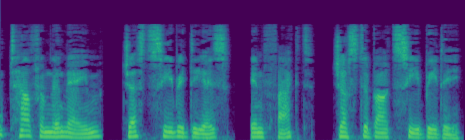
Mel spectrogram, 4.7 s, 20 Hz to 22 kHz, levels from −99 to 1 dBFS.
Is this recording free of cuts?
yes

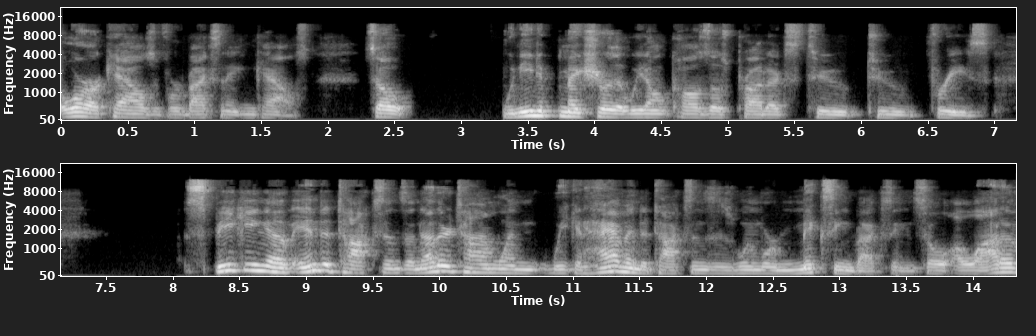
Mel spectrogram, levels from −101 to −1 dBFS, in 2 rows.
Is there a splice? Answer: no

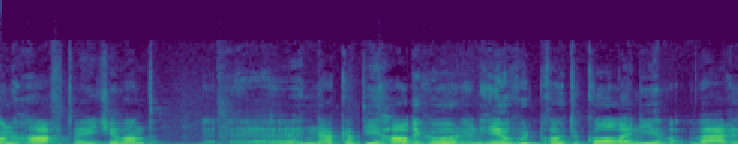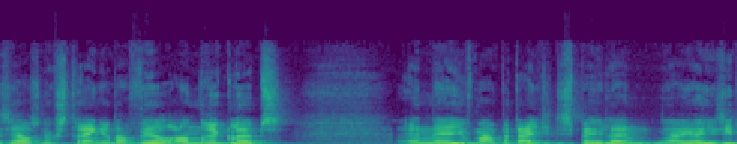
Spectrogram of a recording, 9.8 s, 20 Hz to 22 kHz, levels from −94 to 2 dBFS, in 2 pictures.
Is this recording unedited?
no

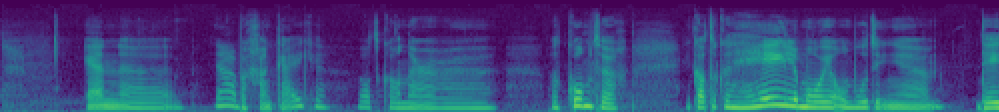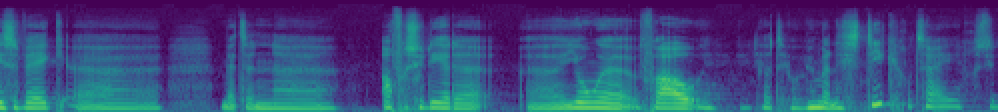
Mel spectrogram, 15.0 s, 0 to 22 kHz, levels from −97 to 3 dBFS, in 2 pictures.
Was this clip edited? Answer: no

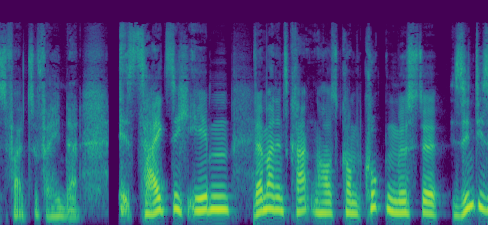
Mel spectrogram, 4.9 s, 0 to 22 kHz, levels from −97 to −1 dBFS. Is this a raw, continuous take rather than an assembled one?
no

